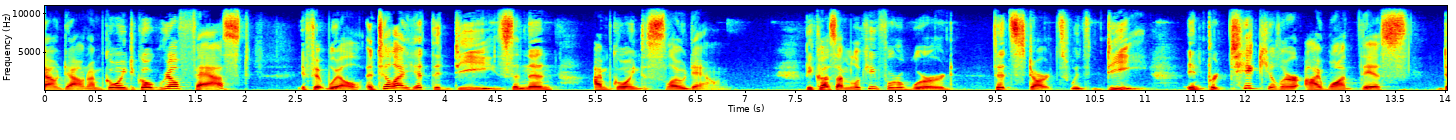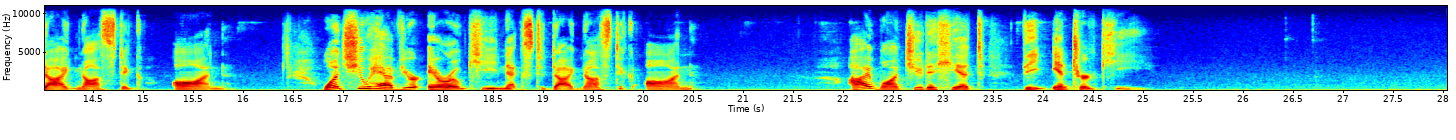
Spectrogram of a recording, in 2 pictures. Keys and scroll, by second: 8.8 Up, 9.4 Up, 9.9 Up, 10.5 Up, 11.5 Down, 26.4 Return.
